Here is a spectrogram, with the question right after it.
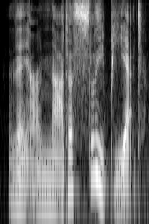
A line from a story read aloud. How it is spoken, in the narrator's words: muttered the witch to herself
